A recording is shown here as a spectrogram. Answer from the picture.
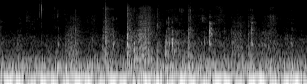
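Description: A person chewing a mouthful of whole wheat bread: faint, irregular crunching and mouth clicks over a steady low hum.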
